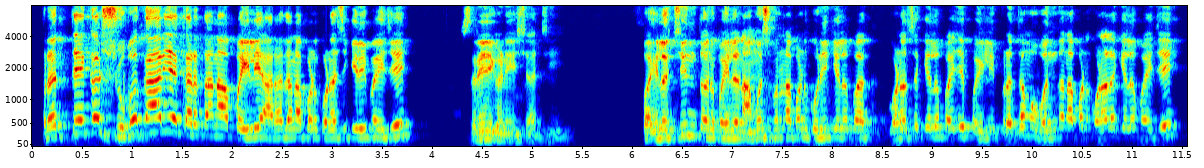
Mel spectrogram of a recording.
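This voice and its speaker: A man's voice: high-pitched, fairly bright tone. A man from Maharashtra telling a devotional story as a preacher, constantly throwing rhetorical questions to his listeners. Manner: rhetorical questions to the audience, call-and-response.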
